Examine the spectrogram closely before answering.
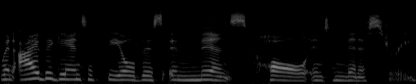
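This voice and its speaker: The speaker talks at a fairly slow pace with a Southern US accent. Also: woman. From US South, Alabama. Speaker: church staff speaker. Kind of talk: sermon.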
